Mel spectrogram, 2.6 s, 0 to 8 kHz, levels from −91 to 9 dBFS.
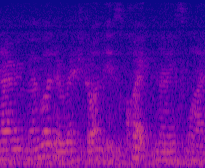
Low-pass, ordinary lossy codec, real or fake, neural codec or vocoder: none; none; real; none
